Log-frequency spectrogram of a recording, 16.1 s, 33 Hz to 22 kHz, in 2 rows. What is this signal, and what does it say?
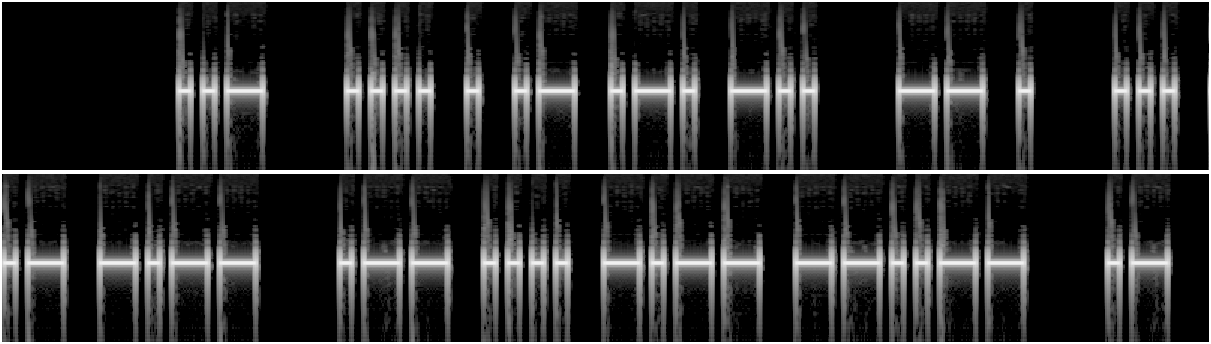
Morse code, heard as a keyed tone, about 16 wpm, 700 Hz. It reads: U HEARD ME SAY WHY, A
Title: Sentences from Top 500 Words and Abbreviations 15wpm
